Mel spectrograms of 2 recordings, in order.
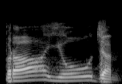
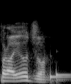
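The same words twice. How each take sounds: First: The word is split into three separate syllables. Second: The word is said smoothly without breaks.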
